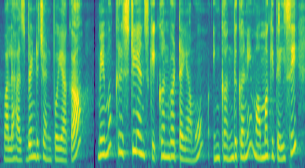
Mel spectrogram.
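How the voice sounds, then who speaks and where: A woman's voice: a little high, darkish tone. A woman casually telling a real-life horror story in a colloquial, conversational way.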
